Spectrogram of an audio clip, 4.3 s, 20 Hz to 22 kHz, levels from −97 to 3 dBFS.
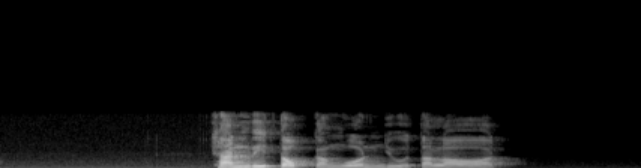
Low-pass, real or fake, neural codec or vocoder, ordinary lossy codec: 7.2 kHz; real; none; none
